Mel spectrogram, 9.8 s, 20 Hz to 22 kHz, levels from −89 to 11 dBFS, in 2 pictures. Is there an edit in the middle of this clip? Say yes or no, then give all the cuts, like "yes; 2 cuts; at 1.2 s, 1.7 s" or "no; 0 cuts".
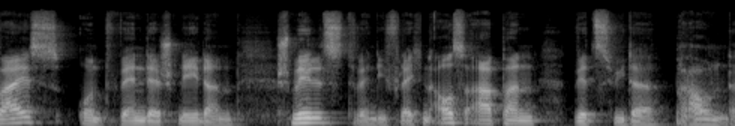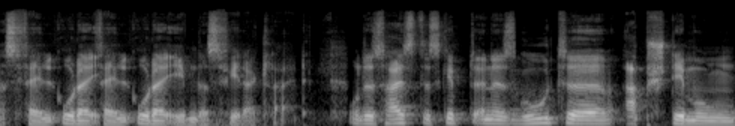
yes; 4 cuts; at 3.8 s, 5.5 s, 7.2 s, 8.3 s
